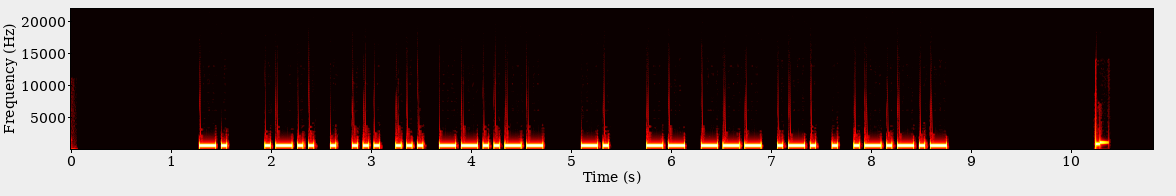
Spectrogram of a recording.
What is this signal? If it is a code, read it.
Morse code, heard as a keyed tone, about 22 wpm, 700 Hz. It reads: N LESS, N MORE.
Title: Sentences from Top 400 Words and Abbreviations 22wpm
